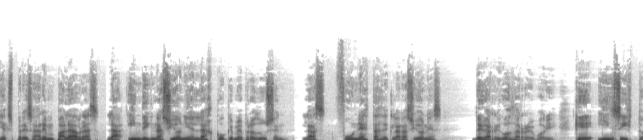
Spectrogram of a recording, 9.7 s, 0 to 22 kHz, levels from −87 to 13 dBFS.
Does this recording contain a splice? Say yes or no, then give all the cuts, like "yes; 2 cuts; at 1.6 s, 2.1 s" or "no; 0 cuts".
no; 0 cuts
